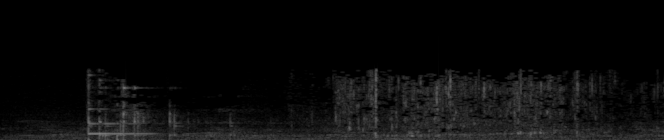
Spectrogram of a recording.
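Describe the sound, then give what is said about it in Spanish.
A drink is poured into a wine glass. A single sharp glassy clink comes first, then a faint, steady liquid trickle carries on to the end, with small splashy peaks along the way. “Te voy a llenar la copa. Prepárate para la copa llena.”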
